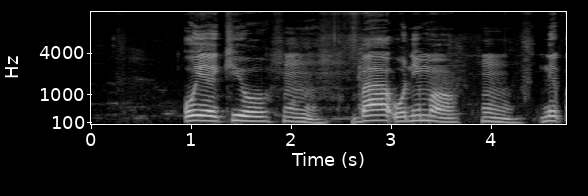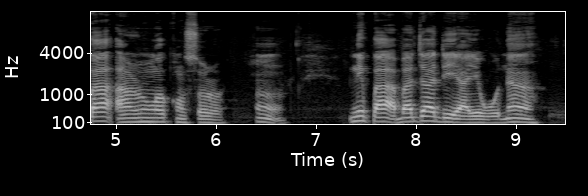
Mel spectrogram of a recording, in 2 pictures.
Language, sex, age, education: Yoruba, male, 15-29, tertiary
